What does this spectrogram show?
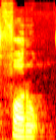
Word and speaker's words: pharaoh: So, the Egyptian kings were called as pharaoh, okay. You need to pronounce it as what? Pharaoh, Pharaoh, okay, pharaohs.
